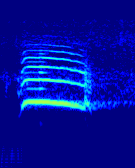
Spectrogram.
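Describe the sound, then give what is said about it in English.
A single owl call rings out, one steady drawn-out hoot lasting under a second, from an owl brought to a farm to hunt rats and mice, with quiet background before and after and no voices. “Pujo Arto brought owls to his farm.”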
